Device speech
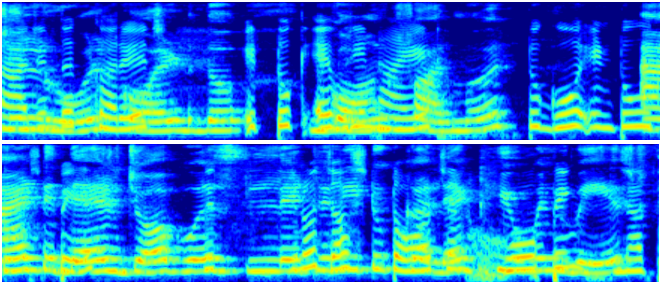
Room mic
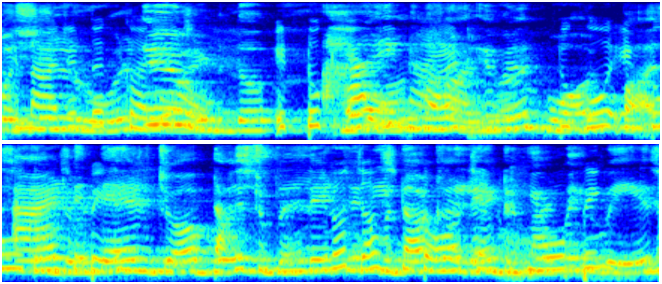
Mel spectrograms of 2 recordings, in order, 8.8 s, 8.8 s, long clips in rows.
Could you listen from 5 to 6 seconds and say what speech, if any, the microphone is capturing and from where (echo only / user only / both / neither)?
both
